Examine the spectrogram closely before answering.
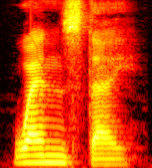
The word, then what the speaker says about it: Wednesday: in this day diy so it's like that d doesn't exist yeah wednesday yesterday right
